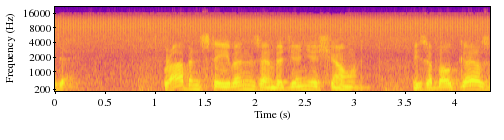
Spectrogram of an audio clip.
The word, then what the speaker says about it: Schoen: Yes, Is that the way you pronounce it, Schoen?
